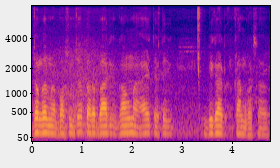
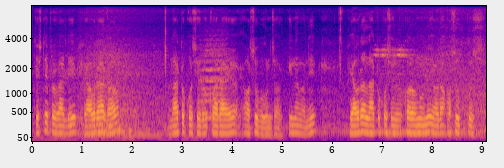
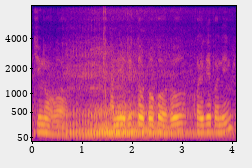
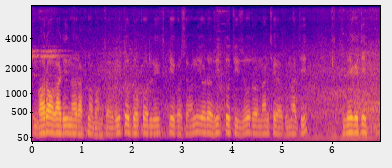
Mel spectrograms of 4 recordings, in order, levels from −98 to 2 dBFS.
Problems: none marked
